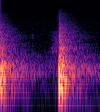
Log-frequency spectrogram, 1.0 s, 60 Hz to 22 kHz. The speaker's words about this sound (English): I was gonna say, you hear it? It's not gunfire going off around my house. We're recording this right before the 4th of July, so fireworks are going off like crazy around here.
